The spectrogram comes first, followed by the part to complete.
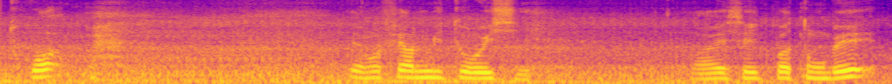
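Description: High-voiced Frenchman talking over loud noise. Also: steady tone, moderate pace, muffled recording. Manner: enthusiastic, informal, thinking aloud. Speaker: motovlogger. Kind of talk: casual vlog commentary while riding a motorcycle. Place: outdoors on a moving motorcycle on country roads. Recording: noisy outdoor recording with engine and wind.

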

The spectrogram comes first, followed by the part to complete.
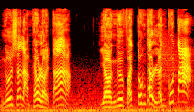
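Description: A woman's voice: a little high, very animated, a little fast, over music. A woman voicing a smug, bossy young villainess in a children's cartoon, taunting and mock-sweet.

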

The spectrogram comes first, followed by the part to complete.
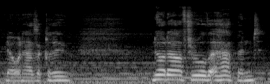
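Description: A woman's voice: medium pitch, steady tone, fairly quick, over music, lightly acted. A woman playing a composed resistance medic in a radio drama, explaining things in a blunt, matter-of-fact way. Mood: grave, explanatory.

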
